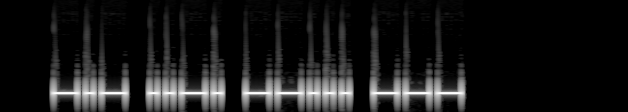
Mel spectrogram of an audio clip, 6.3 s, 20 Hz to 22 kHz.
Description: Morse code, heard as a keyed tone, about 15 wpm, 700 Hz. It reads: KF7O
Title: USA Call Signs - 4 Characters - Repeated 3x - 15wpm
